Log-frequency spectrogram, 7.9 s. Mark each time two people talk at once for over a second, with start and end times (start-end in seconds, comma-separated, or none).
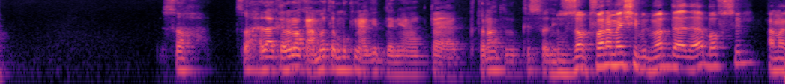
none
